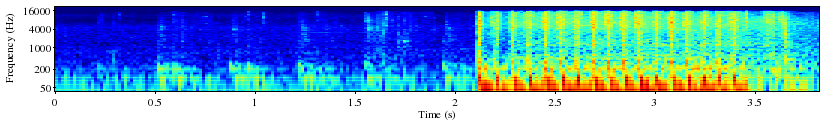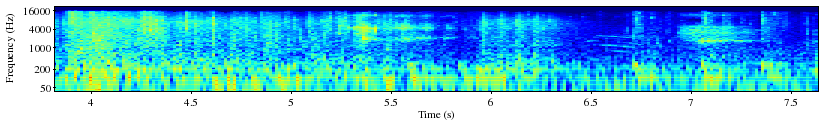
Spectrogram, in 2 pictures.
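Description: Rapid video-game gunfire bursts out loudly in a dense volley, then continues as scattered shots and combat noise under a busy, cluttered mix.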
